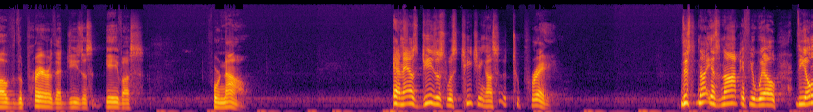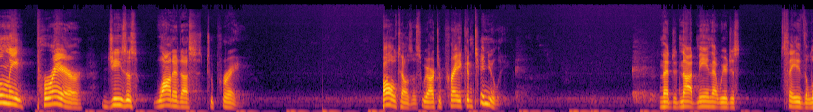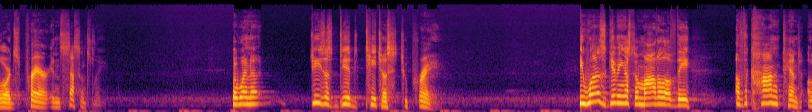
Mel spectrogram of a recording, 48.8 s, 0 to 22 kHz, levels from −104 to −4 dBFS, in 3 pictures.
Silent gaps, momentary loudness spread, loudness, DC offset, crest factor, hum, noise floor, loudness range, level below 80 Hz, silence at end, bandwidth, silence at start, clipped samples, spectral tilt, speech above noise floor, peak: none; 15 LU; -22 LUFS; under 0.1%; 22 dB; none; -67 dBFS; 10 LU; -70 dBFS; 0 s; 17 kHz; 0 s; under 0.1%; -4.5 dB/octave; 45 dB; -2 dBFS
